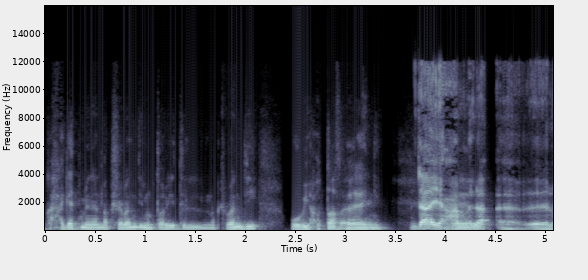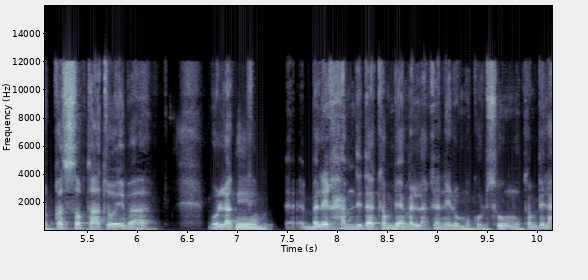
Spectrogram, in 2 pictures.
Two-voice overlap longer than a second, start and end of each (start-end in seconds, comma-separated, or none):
none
